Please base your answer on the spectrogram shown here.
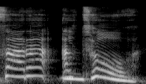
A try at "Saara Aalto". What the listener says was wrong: In Finnish, we would say Saara Aalto. Long A.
